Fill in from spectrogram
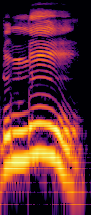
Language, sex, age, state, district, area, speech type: Hindi, male, 45-60, Uttar Pradesh, Varanasi, urban, read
